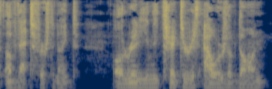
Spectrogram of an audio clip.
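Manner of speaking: soft, measured film voice-over; closing narration. Retold or imitated. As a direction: read it as the film's hushed, solemn epilogue. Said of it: "this is the closing narration".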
